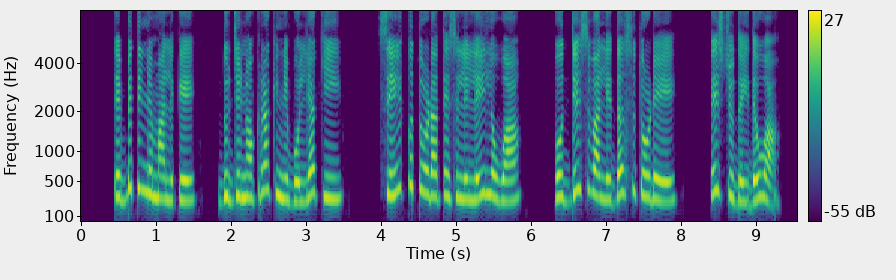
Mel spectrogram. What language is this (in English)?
Mandeali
